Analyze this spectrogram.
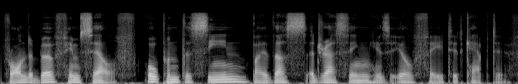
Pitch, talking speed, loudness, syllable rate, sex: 95 Hz, 160 wpm, -20 LUFS, 4.6 syllables/s, male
